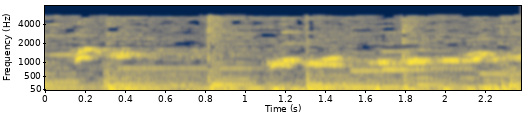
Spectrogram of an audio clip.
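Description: A person whistles a tune in a single wavering melodic line with short breaks between phrases. The whistling is steady and moderately loud over a low background hum.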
